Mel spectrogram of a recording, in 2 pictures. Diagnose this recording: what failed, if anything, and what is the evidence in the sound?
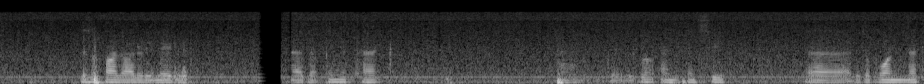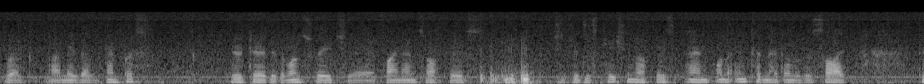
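Network and jitter buffer: a call audio freeze runs from 2.59 to 2.84 s. The last sound is carried on as a decaying fill, with about 150 ms of silence inside the 217 ms gap, and playback then resumes where it stopped. The likely cause is held-up packets emptying the jitter buffer.

Jitter buffer: a skip ahead follows at 2.89 to 2.94 s. Playback jumps forward with only about 16 ms of joining material, and roughly 150 ms of audio is dropped. This trims back the delay the freeze added, splicing the two sides almost directly.

Jitter buffer: a slow-down from 3.36 to 4.40 s plays at 85% speed with unchanged pitch. Repeated pitch periods and bits of pauses add 158 ms, so sounds are drawn out as the receiver rebuilds its reserve.

Jitter buffer: a speed-up from 8.55 to 10.19 s runs at 113% speed at the same pitch, sounding hurried. 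The receiver cuts short pieces of one or a few pitch periods, removing roughly 200 ms to bring an overfull buffer back to its target delay.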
